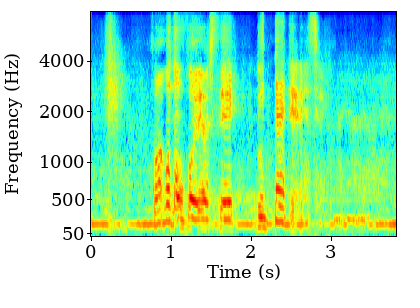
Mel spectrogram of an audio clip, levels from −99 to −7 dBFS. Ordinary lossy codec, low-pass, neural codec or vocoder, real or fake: none; none; codec, 16 kHz, 1 kbps, FreqCodec, smaller model; fake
